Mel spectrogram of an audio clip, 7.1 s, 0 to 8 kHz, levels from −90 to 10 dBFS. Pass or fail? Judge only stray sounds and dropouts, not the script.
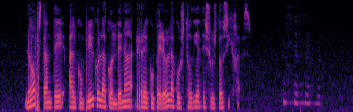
fail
